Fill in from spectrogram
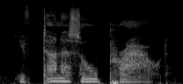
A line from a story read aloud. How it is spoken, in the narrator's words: his parents whispered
